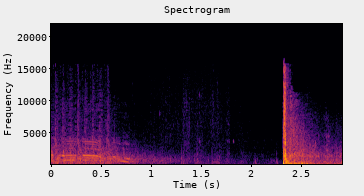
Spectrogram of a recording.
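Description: A sniper rifle fires in Battlefield 4, a single sharp, loud shot near the end that follows a stretch of talking and quiet game ambience.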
